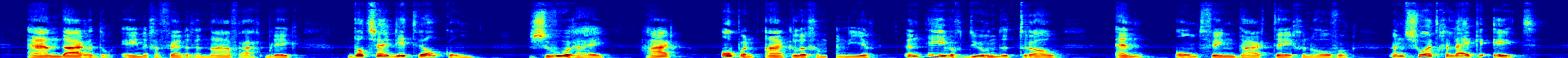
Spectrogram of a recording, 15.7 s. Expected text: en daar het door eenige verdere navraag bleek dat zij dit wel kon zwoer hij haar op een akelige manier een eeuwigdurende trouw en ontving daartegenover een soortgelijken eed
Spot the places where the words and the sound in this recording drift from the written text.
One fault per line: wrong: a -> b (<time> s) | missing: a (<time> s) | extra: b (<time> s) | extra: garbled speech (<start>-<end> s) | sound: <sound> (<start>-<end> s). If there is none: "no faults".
sound: dropout (8.3-8.4 s)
